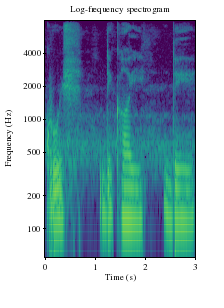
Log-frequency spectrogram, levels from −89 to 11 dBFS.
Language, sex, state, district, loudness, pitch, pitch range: Hindi, male, Haryana, Rohtak, -19 LUFS, 120 Hz, 115-125 Hz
